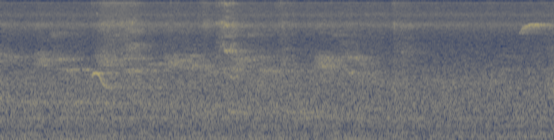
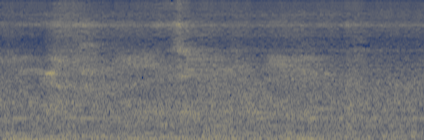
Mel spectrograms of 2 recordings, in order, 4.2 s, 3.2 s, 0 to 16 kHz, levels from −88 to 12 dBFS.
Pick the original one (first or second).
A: first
